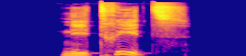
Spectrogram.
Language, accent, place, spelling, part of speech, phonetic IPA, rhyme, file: German, Germany, Berlin, Nitrids, noun, [niˈtʁiːt͡s], -iːt͡s, De-Nitrids.ogg
- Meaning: genitive singular of Nitrid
